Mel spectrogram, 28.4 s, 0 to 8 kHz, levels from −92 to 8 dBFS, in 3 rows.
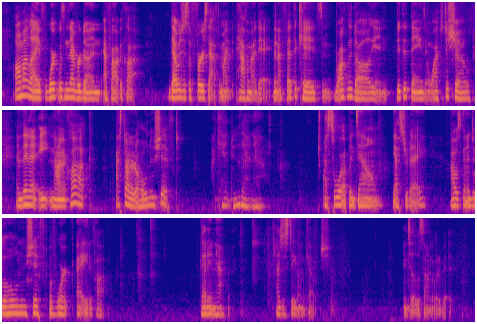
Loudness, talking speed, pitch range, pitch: -28 LUFS, 195 wpm, 140-165 Hz, 155 Hz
